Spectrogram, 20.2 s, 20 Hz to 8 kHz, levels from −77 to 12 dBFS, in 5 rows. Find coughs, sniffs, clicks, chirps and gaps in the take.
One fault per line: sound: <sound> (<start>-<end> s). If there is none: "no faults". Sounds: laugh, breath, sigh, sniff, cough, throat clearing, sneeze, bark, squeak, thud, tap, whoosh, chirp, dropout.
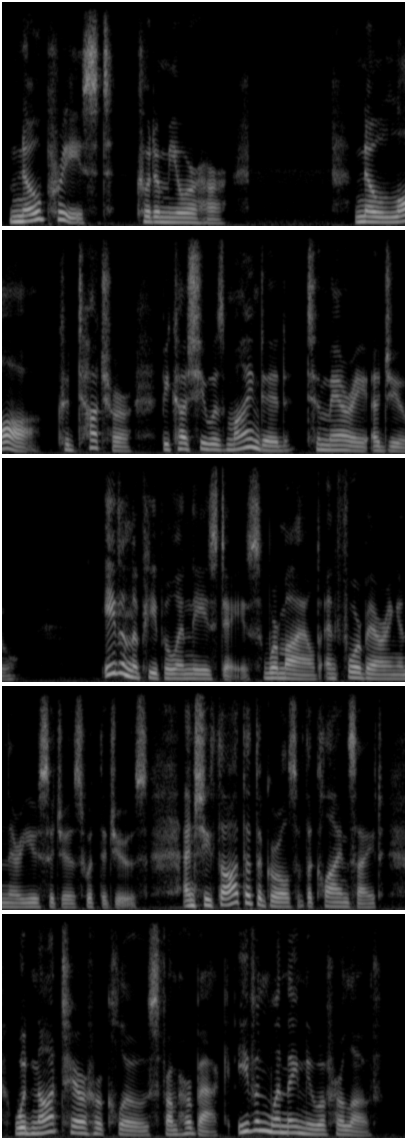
no faults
